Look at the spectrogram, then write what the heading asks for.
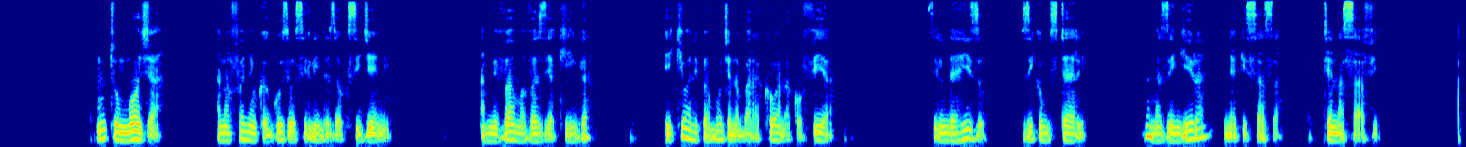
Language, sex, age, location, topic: Swahili, male, 18-24, Kisumu, health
